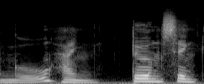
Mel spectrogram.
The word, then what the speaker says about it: Ngũ Hành Tương Sinh: Donc je vous rappelle, le cycle d'engendrement, cela s'appelle Ngũ Hành Tương Sinh, c'est-à-dire le cycle de naissance, Sinh, de naissance mutuelle, donc Tương Sinh, des 5 éléments.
